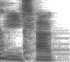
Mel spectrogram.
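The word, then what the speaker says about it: Isak: captaincy could be a nice punty punt on Isaac. How do you pronounce it? Yeah, Isaac.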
